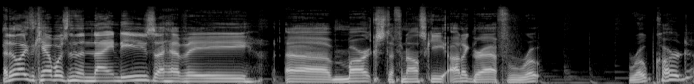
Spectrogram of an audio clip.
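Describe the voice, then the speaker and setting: A man's voice: mid-range voice, moderate pace, fairly bright tone, clear, resonant tone, faint music behind. A man in his thirties hosting a casual sports watch-along livestream, bantering and swearing as he answers viewer comments. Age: 30s. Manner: profane, joking banter with chat. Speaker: livestream host.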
